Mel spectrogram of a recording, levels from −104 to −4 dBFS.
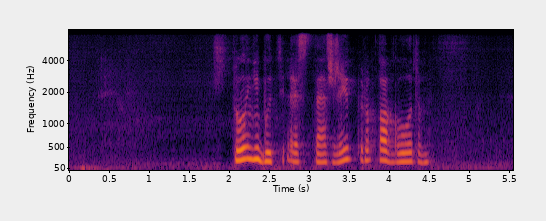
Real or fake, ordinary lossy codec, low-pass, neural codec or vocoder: fake; none; 7.2 kHz; codec, 16 kHz in and 24 kHz out, 0.6 kbps, FocalCodec, streaming, 4096 codes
